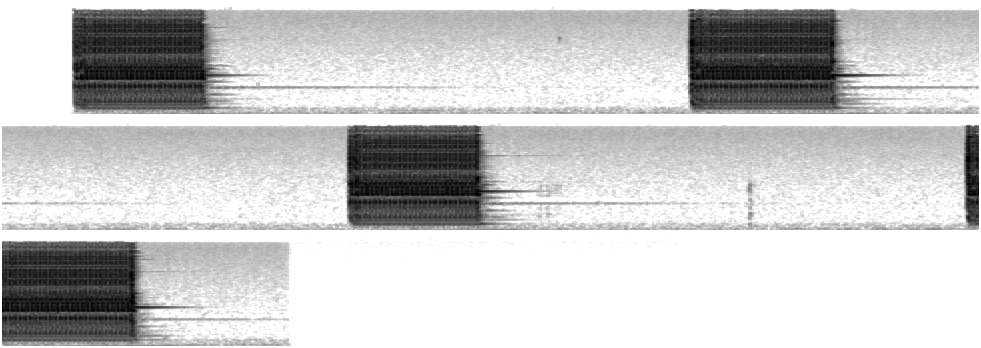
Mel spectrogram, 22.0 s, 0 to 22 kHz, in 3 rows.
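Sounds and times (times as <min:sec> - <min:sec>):
European office telephone ringing: 0:00.6 - 0:02.1, 0:05.2 - 0:07.0, 0:10.0 - 0:11.6, 0:14.6 - 0:16.2.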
